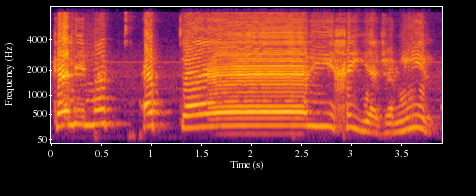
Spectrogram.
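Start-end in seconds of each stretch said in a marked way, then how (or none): 0.9-3.2 التاريخية high and very drawn out, doubled t, no l; silent lam. Shown as a demonstration. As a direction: say التاريخية as att-taareekhiyya, slowly. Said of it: "كتبنا اللام ولم ننطقها".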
